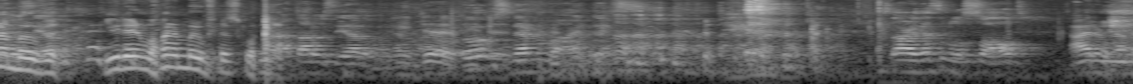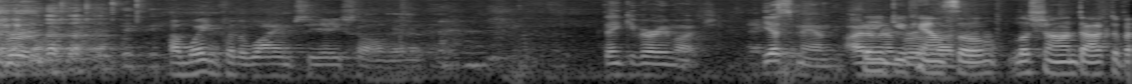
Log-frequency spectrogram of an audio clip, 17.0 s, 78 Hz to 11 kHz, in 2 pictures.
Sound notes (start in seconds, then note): 11.8 laughter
